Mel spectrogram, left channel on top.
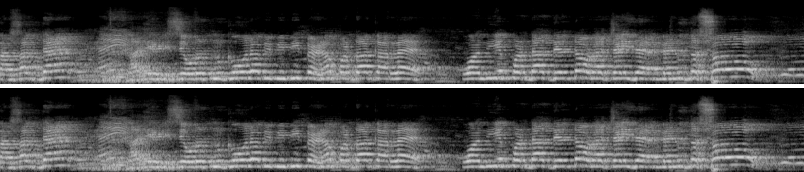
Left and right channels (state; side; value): identical; both; correlation 1.00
